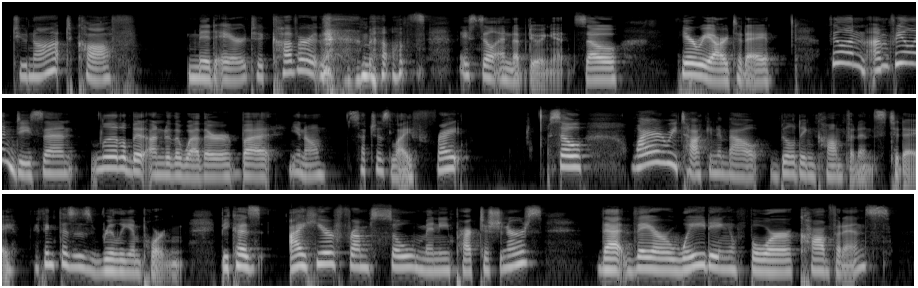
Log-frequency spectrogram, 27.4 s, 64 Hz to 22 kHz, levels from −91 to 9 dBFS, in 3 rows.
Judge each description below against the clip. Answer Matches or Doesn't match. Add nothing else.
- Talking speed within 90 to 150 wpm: Matches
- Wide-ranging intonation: Matches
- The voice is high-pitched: Matches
